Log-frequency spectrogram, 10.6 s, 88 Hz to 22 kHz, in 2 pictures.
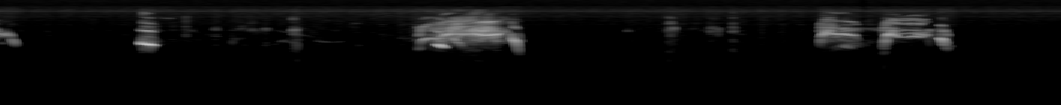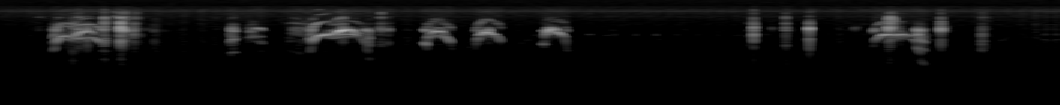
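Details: Osprey nest camera in Pohjois Satakunta, Finland, on June 10, 2024, during a breakfast fish delivery by the male. Sparse, short, high whistled calls are spread out, with long quiet gaps between them.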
